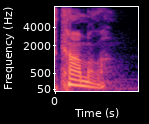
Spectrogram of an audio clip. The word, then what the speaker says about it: Kamala: So I do want to make a slight correction because I was joking at first, but just so we know, it's Kamala. That's how you pronounce it.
